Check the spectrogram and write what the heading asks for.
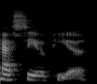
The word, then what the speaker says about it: Cassiopeia: But the mom was, like, Cassiopeia? Is that how you say her name? Cassiopeia.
